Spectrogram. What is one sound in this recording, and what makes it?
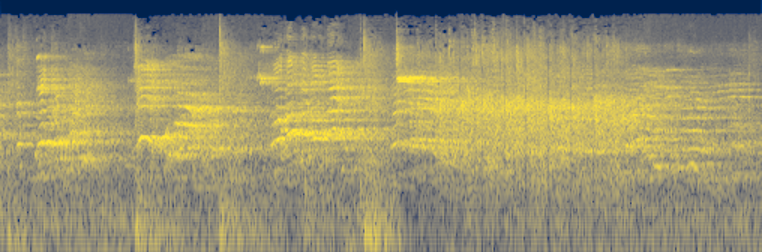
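Girls on a team shout and cheer loudly.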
